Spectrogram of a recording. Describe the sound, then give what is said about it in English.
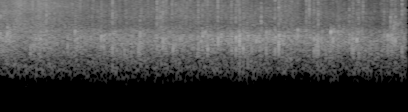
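A crowd claps steadily throughout for volunteers, a dense, even patter of many hands sustained at a moderate level with no voices standing out above it. “Yeah, you can give them a clap for them.”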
